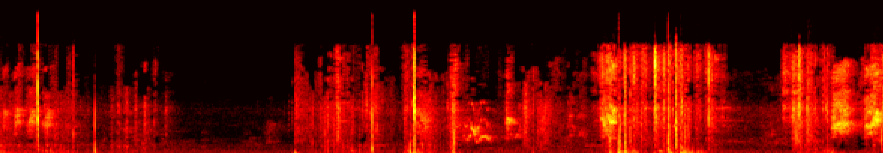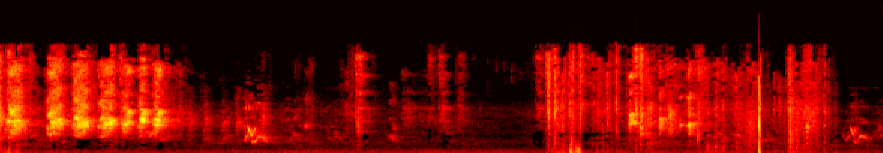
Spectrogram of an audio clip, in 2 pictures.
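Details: Budgerigars give bursts of high, chattering warbles among loud flutters and clattering wingbeats. A quieter spell follows before renewed fluttering and chirps near the end.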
